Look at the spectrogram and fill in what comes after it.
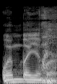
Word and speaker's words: Wembanyama: On prononce Wembanyama.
